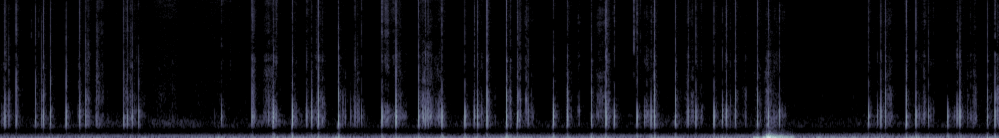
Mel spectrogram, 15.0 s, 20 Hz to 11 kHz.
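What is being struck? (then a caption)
Plastic squeeze tube of lotion. A small cream-yellow plastic squeeze tube of lotion, hollow and at least partly filled, is held beside the recorder and tapped and scratched with fingernails. Rapid, dry, crisp clicks and scratches run throughout over a steady low hum, with a louder, fuller thump around the 11.5-second mark.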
